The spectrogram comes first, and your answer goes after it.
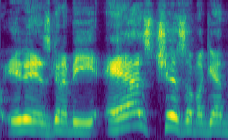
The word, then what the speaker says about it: Jazz: So it is going to be Az Chisholm. Again, the J is silent in jazz. It's Az.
